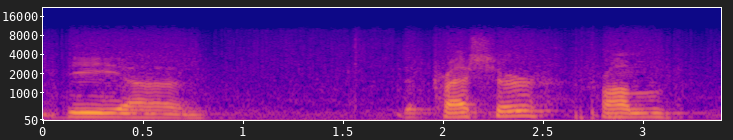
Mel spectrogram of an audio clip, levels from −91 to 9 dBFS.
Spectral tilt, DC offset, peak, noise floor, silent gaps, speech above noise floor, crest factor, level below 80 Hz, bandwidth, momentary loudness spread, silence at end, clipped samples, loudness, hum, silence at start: -7 dB/octave; 0.5%; -6 dBFS; -50 dBFS; none; 27 dB; 18 dB; -60 dBFS; 10 kHz; 17 LU; 0.2 s; under 0.1%; -23 LUFS; none; 0 s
